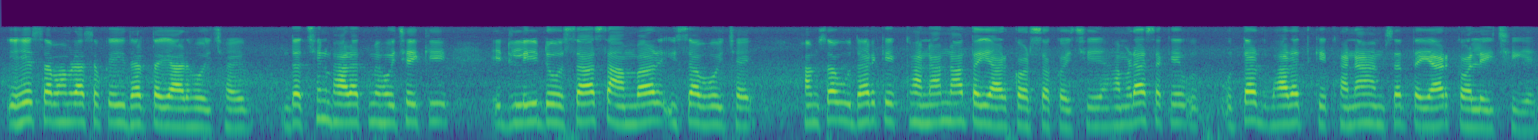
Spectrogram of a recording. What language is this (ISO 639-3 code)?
mai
